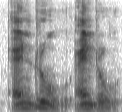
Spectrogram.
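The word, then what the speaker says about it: Andrew: एंड्रू, इसको भी कई लोग एंड्रयू कहते हैं या एंड्रयू लिखते हैं, लेकिन चूंकि EW से पहले आर है तो ऊ ही होगा, इसलिए यहाँ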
